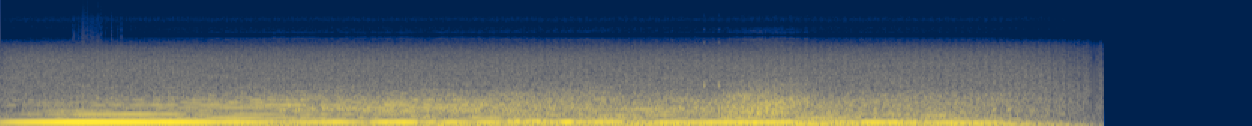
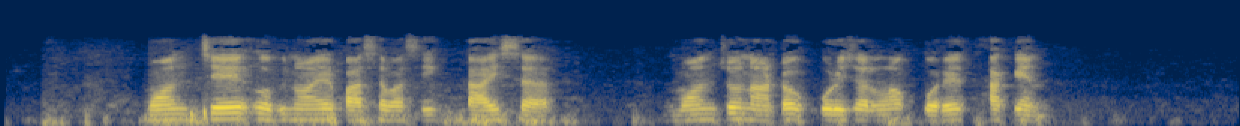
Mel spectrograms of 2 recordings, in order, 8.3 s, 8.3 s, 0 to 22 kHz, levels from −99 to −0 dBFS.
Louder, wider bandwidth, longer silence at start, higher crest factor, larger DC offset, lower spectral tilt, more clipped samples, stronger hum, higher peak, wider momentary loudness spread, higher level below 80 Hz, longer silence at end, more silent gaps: first, -13 LUFS vs -18 LUFS; second, 4 kHz vs 7.4 kHz; second, 0 s vs 0.3 s; second, 12 dB vs 18 dB; first, 1% vs under 0.1%; first, -11 dB/octave vs -5.5 dB/octave; first, 0.2% vs under 0.1%; neither; about the same, 0 dBFS vs -2 dBFS; first, 12 LU vs 8 LU; first, -22 dBFS vs -44 dBFS; second, 1.15 s vs 1.3 s; neither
